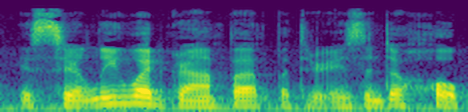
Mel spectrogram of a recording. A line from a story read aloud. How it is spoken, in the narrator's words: Charlie said sadly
